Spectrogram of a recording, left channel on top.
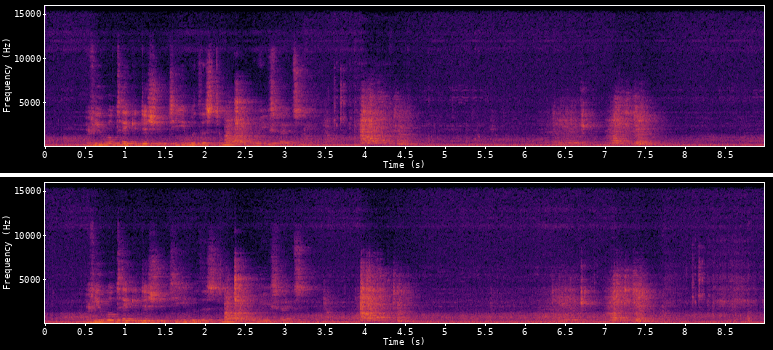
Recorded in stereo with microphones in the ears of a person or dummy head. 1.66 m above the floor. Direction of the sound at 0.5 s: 5° right (ahead or behind).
